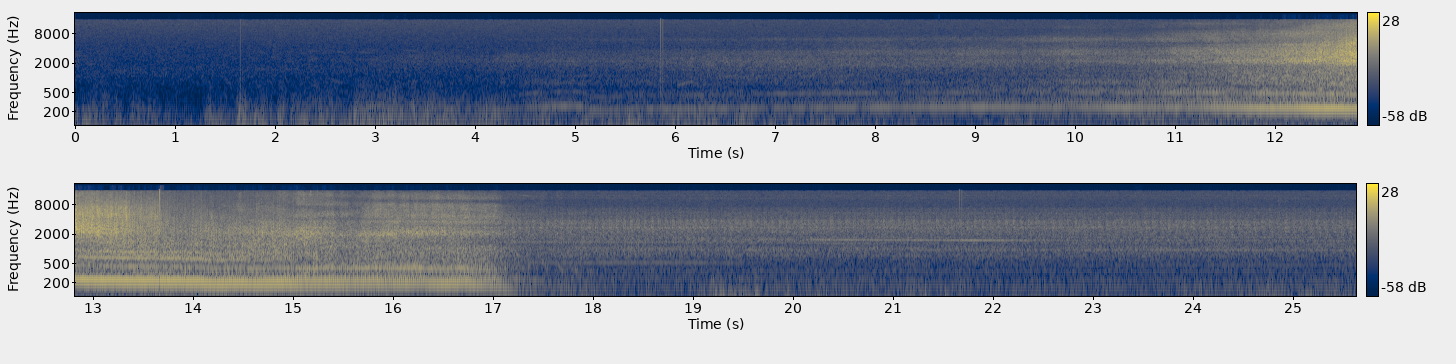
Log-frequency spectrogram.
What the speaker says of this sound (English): The old flatbed trying to run to the front of the field.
